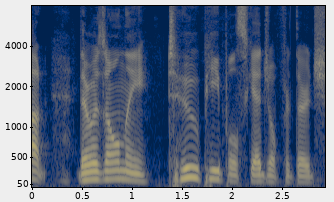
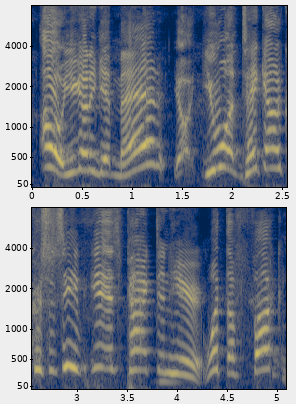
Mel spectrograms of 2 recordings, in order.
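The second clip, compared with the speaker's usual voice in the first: much higher, put-on voice of a tough dishwasher yelling down the phone; 4 dB louder than usual. Imitating the dishwasher chewing out a takeout caller, high and brash. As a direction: snap at the caller, high and cocky. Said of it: "turned into [name]".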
